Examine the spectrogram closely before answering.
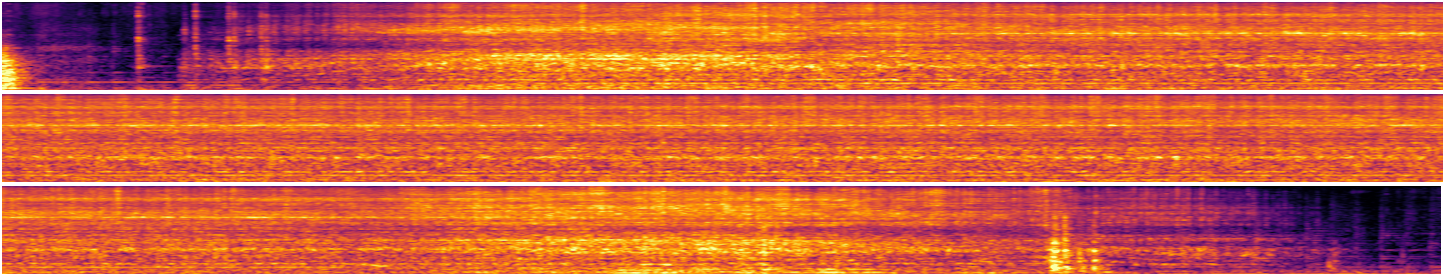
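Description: Stand mixer running on high speed, its wire whisk beating egg whites and sugar into meringue. It comes up to speed over the first couple of seconds, runs with a steady hum, and dies away near the end, with a single short knock just before.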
